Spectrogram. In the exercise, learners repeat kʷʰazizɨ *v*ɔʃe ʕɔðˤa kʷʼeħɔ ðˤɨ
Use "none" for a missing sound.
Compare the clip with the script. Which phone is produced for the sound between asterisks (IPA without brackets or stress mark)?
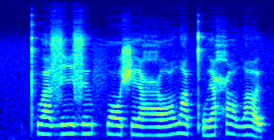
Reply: f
